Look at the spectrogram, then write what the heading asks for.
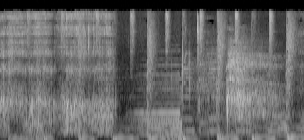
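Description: Loud, close-up crunching of crispbread, with brittle crackly bursts repeating in a steady chewing rhythm and no talking.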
